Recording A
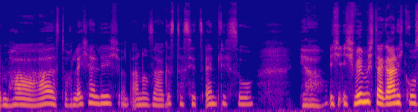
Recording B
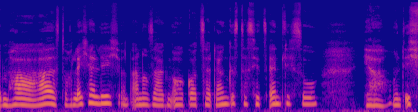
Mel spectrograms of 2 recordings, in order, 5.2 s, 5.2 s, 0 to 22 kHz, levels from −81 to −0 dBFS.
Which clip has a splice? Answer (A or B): A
